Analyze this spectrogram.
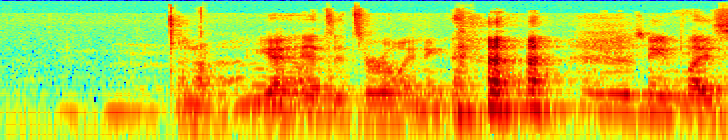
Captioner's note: laughs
